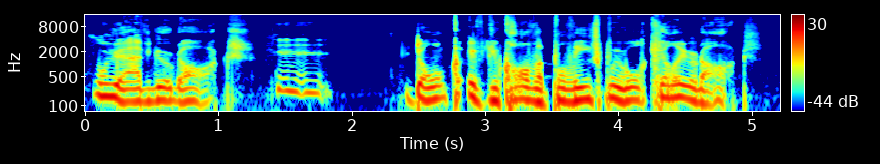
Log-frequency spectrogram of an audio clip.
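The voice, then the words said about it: Disguised voice-changer kidnapper voice. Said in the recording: “do you think she'll get a call from with a voice changer?”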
